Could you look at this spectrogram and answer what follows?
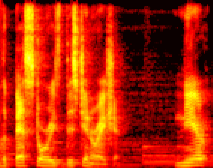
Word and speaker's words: NieR: best stories this generation near automata and yes I'm going to continue with this pronunciation since that's how the director says it and I'm too stubborn to change nomata was released March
